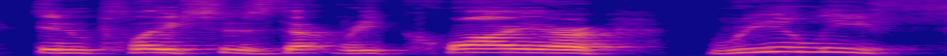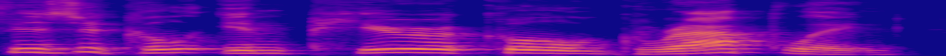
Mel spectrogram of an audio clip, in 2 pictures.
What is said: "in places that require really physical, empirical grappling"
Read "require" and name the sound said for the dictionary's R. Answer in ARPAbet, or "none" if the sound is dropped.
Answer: R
